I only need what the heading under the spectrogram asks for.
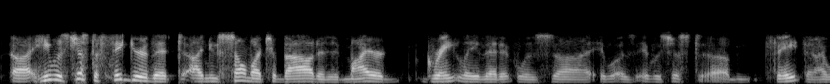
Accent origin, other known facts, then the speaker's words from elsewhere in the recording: California, United States; Well, I'm born and raised in California, as was Tom Seaver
